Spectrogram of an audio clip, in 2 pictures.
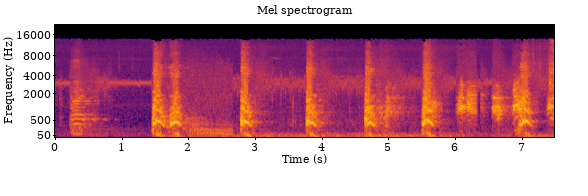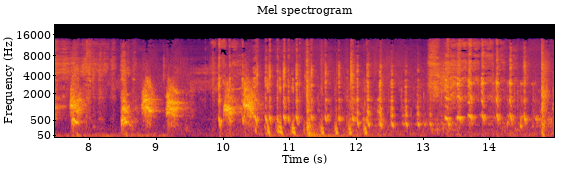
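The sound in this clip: Dogs bark indoors in a living room, first in separate spaced-out woofs, then in a fast, continuous run of sharp barks toward the end, loud and piercing.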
